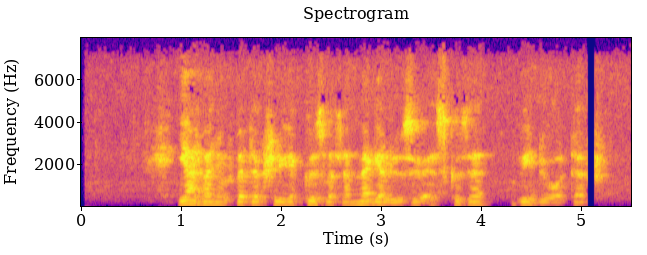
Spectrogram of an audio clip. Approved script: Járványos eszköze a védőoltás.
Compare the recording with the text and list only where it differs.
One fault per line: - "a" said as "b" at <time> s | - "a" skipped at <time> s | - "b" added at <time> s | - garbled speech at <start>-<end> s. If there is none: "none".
- "betegségek közvetlen megelőző" added at 1.5 s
